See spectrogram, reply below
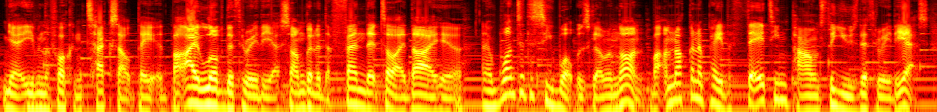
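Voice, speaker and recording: A man's voice: on the low side, animated, fairly quick, few pauses, bright, forceful tone, faint music behind. A young man narrating a scripted tech-comedy video with jokey, sarcastic asides. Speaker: YouTube creator.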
